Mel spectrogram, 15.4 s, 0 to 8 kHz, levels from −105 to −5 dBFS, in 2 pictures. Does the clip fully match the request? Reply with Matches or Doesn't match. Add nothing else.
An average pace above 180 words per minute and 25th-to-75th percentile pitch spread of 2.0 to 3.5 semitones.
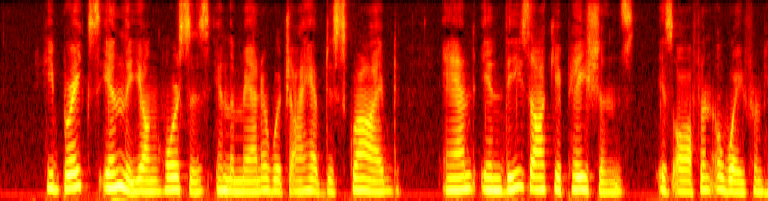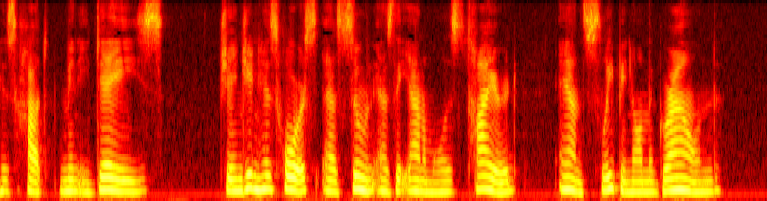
Doesn't match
